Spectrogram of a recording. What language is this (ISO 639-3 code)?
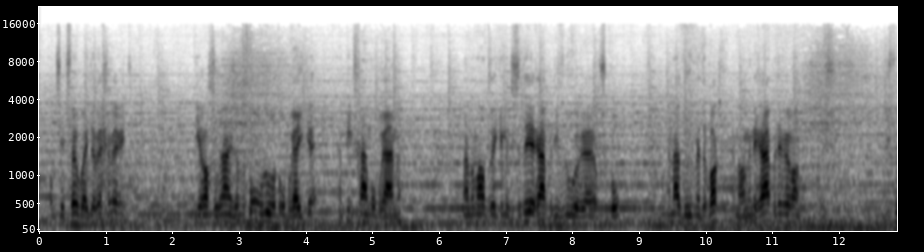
nld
